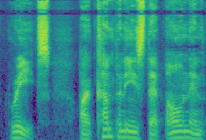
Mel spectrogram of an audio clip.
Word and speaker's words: REITs: Real estate investment trusts, or REITs, pronounced REITs, are companies that own and collect rent from commercial and residential properties.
